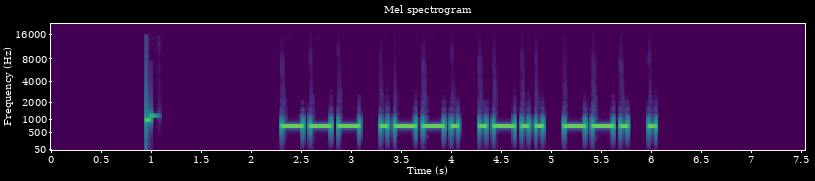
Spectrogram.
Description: Morse code, heard as a keyed tone, about 17 wpm, 700 Hz. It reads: OPLGE
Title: Code Groups - 5 Letters - 17wpm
